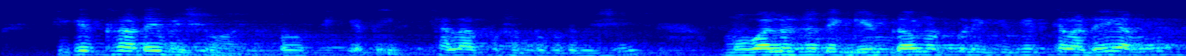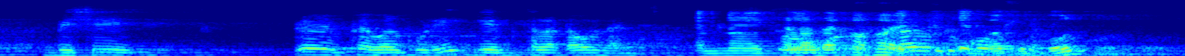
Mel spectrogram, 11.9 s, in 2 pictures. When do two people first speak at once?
9.8 s

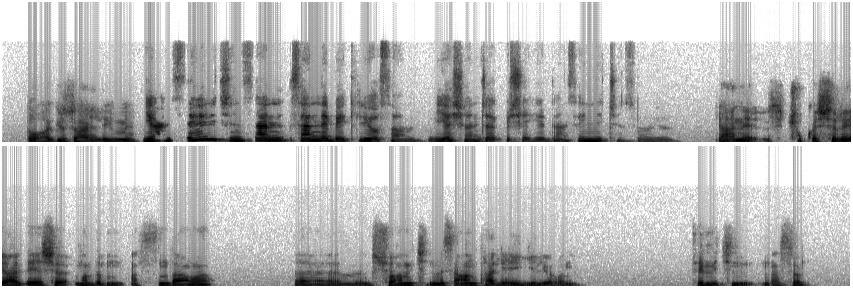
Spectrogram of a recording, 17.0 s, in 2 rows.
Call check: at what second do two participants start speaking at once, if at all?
none

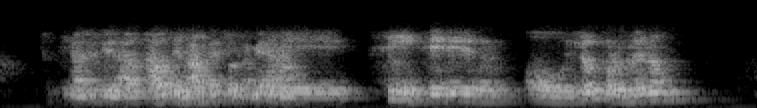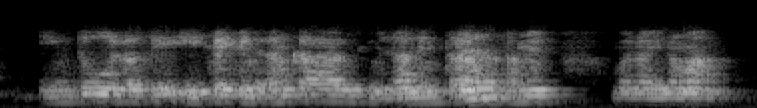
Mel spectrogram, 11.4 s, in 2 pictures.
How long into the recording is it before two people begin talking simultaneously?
0.5 s

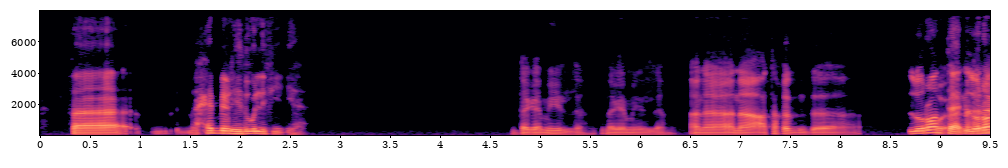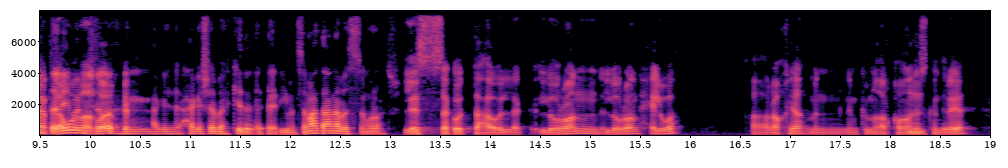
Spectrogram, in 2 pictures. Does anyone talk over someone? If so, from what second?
8.9 s

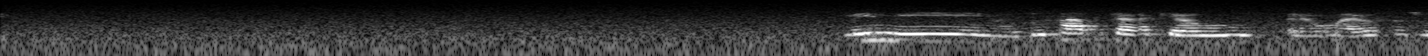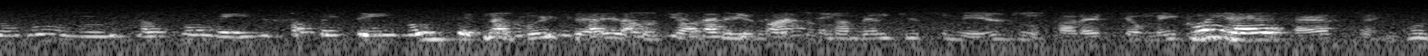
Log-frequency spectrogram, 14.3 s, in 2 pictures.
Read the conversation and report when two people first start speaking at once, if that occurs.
9.6 s

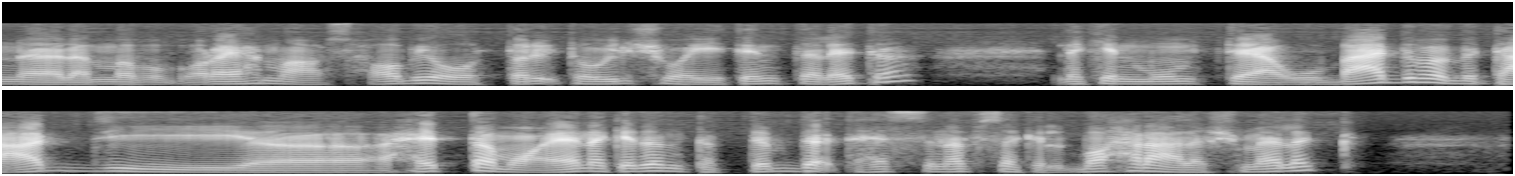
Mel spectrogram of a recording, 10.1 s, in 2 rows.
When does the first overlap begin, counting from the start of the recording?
none

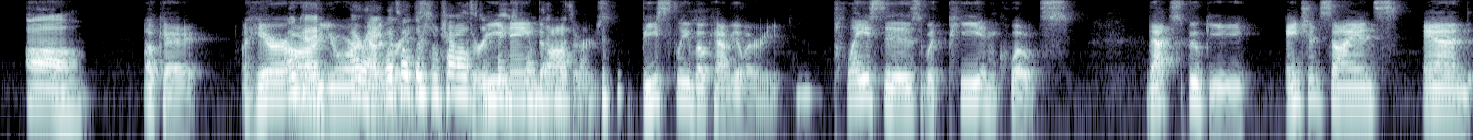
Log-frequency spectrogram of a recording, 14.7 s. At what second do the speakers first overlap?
2.9 s

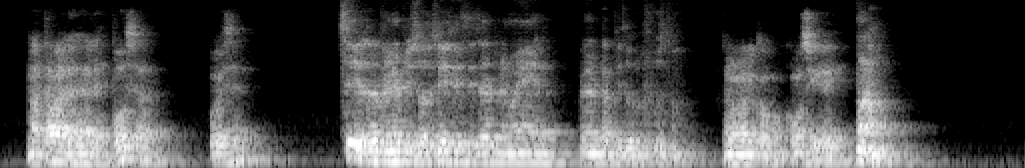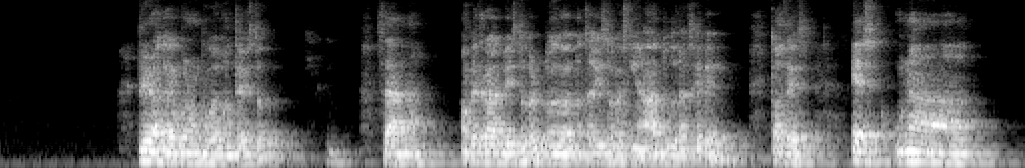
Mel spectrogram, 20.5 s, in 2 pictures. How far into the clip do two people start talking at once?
none

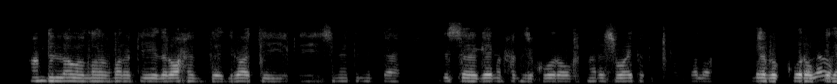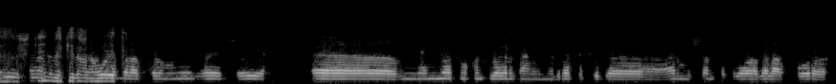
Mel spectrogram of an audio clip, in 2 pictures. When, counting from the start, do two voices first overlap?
8.0 s

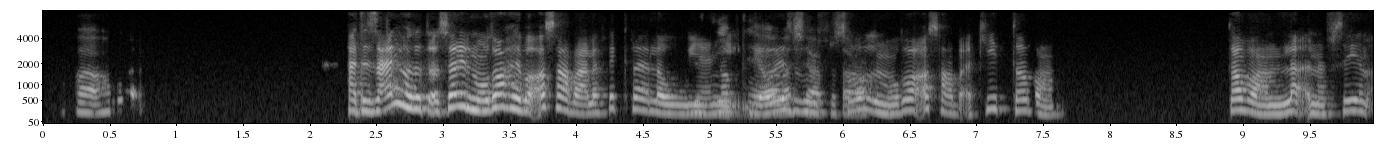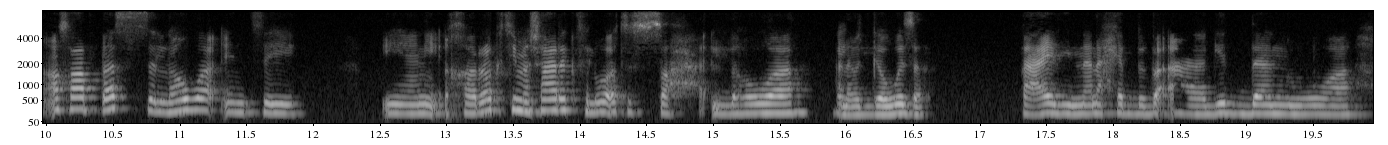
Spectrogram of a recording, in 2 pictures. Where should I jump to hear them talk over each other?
4.8 s

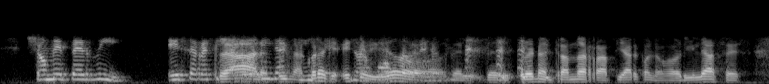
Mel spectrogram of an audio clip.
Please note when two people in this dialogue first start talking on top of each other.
2.1 s

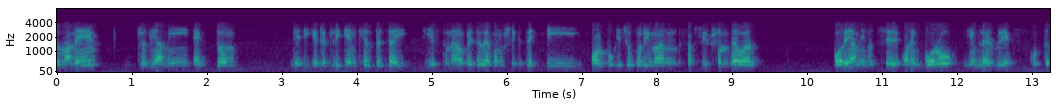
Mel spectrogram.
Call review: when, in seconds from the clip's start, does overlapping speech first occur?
none

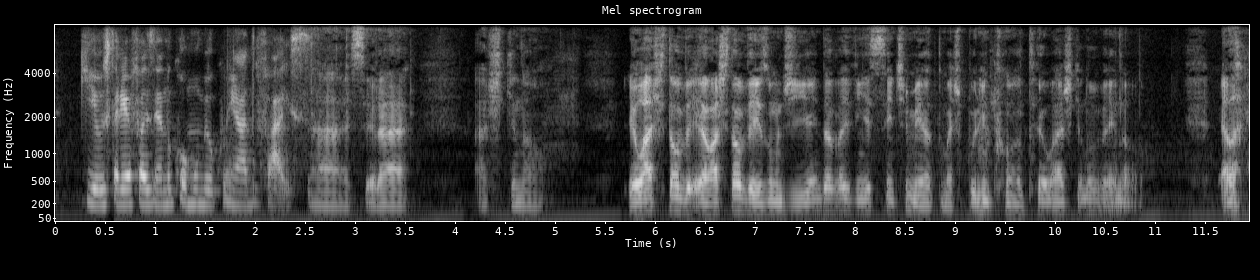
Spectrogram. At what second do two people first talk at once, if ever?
none

